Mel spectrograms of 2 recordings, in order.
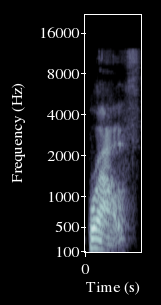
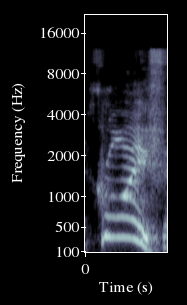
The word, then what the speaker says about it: Cruyff: first time to Johan Cruyff, and it is pronounced Cruyff. The opening band Architects, the lead singer said Johan Cruyff, and I don't think that's right. I think it's actually Cruyff.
